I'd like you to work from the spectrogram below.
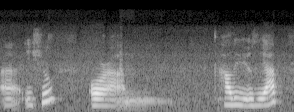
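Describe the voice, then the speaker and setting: At a fairly slow pace, a woman with a Spanish accent speaks with very wide pitch swings. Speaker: design student. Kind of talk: project presentation Q&A. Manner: halting.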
